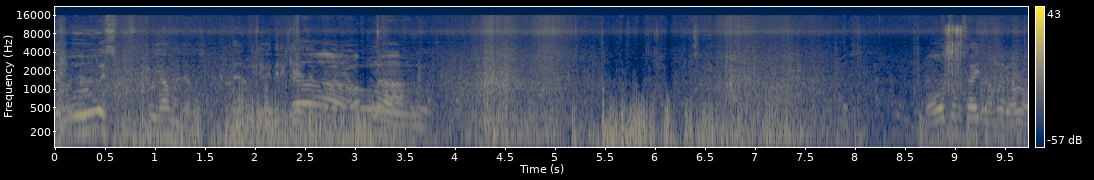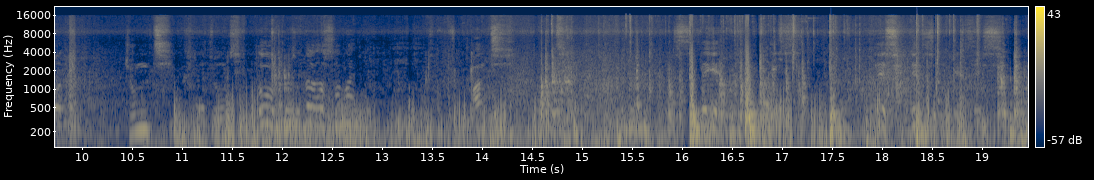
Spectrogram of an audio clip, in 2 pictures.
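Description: Waves wash against a boat's hull.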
